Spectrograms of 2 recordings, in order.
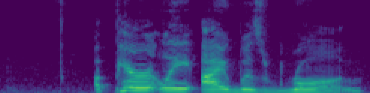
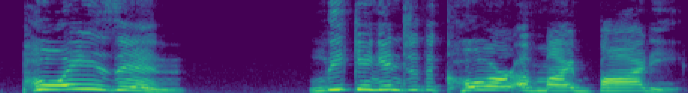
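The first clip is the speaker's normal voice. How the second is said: higher and louder, slow and building; retold outrage; 6 semitones higher, 6 dB louder, slower than usual. Patient confronting surgeon about ruptured appendix, retold outrage. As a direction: hammer each point slowly, furious.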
